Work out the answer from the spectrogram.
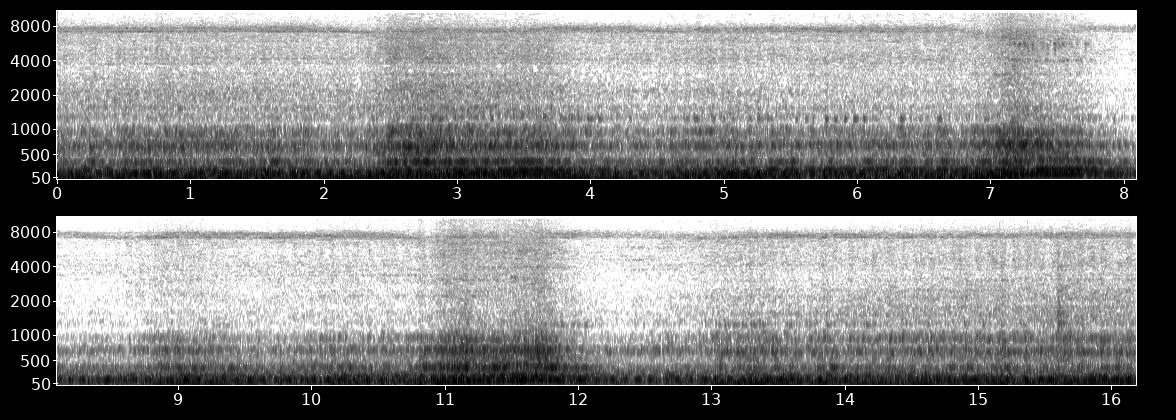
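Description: Car engine running steadily, with three short revs about three, seven and eleven seconds in.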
